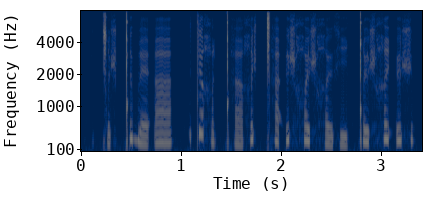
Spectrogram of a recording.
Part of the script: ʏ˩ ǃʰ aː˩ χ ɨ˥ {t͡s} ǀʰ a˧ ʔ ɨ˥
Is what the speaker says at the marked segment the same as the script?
no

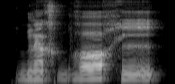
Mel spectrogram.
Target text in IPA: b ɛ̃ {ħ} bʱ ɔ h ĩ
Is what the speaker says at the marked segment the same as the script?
no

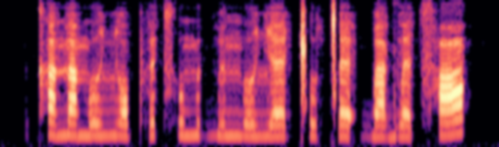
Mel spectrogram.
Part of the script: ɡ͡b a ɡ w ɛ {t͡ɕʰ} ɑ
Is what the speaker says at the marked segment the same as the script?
no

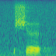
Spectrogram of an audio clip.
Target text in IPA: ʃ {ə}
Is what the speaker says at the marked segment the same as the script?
yes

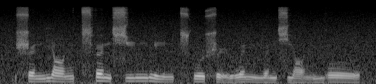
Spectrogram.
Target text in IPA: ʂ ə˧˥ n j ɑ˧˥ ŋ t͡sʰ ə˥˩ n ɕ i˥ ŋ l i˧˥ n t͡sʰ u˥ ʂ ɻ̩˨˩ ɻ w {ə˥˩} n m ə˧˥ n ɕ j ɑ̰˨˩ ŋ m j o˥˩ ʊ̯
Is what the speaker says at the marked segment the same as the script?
yes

